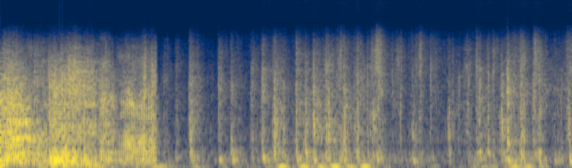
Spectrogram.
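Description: A gorilla roar, voiced by the actor in a gorilla suit, for about the first second and a half. Then a fast, irregular patter of short knocks and scuffs, as of feet scrambling on a floor.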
